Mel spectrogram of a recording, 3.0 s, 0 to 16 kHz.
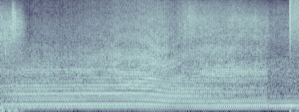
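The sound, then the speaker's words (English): Engine drone from a KTM Duke 790 motorcycle being ridden, a loud, steady, harmonic hum that dips slightly in pitch partway through and then holds level. “The Duke 790 is doing a fantastic job.”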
